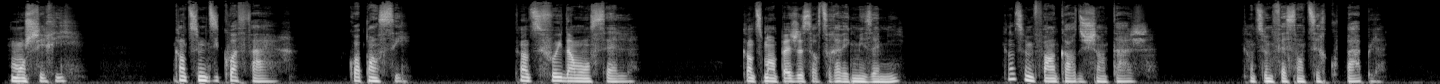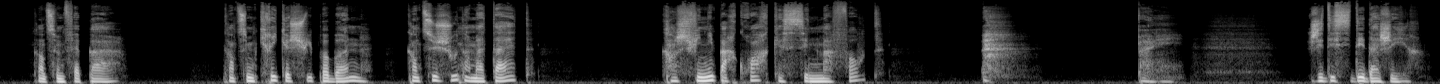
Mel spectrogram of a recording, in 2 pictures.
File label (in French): VIOLENCE PUB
